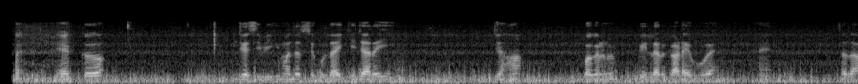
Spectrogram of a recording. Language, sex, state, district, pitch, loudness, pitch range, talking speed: Hindi, male, Andhra Pradesh, Krishna, 120 Hz, -24 LUFS, 115-125 Hz, 135 wpm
